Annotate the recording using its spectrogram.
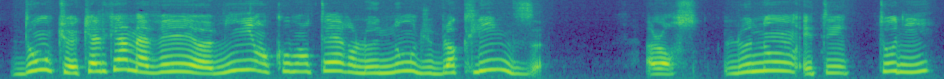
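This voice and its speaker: A woman's voice: high voice, a little mellow, no echo. A woman casually commenting on her own gameplay, chatty and self-mocking. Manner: chatty, self-mocking, lots of "voilà" fillers. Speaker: let's play host.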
